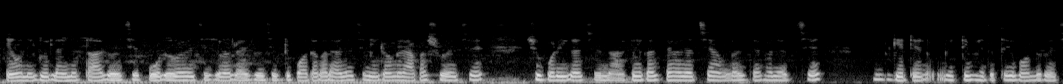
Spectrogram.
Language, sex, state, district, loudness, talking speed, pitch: Bengali, female, West Bengal, Jalpaiguri, -15 LUFS, 195 wpm, 185 Hz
